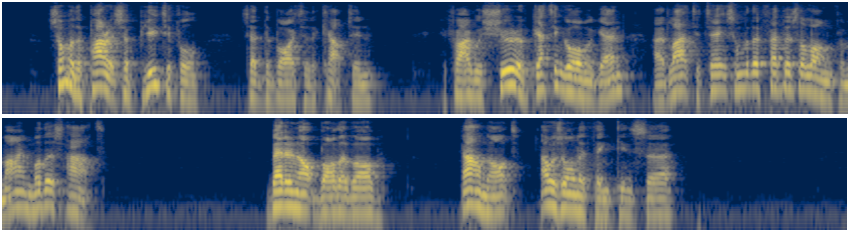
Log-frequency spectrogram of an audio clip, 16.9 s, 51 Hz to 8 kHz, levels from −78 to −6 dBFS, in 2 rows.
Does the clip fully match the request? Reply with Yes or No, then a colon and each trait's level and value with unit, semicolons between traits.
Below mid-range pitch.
Yes: low, 125 Hz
